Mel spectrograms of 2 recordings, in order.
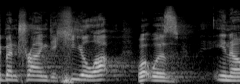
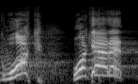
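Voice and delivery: whining believer; 7 semitones higher than usual. Retold or imitated. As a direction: plead like a toddler with God. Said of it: "we're like".

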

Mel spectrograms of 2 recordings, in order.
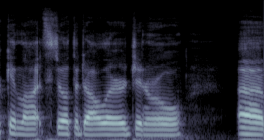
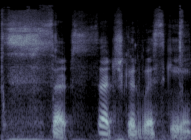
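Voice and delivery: hushed; 7 dB quieter, slower than usual. Real, not acted. Savoring whiskey, hushed.

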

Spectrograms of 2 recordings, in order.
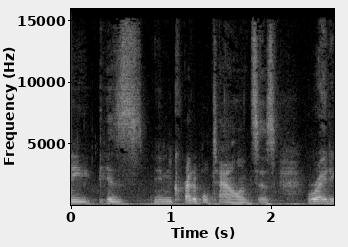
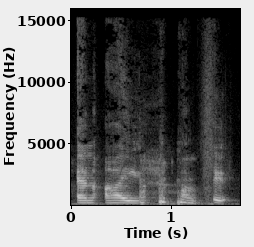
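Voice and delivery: ordinary talk

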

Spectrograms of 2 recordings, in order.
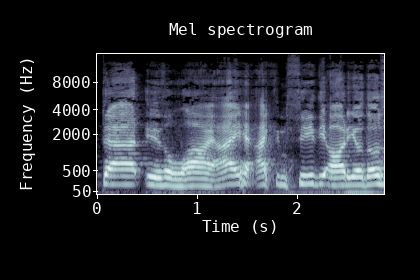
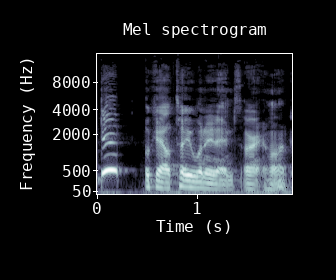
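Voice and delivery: usual speaking voice

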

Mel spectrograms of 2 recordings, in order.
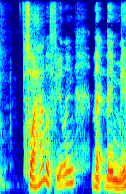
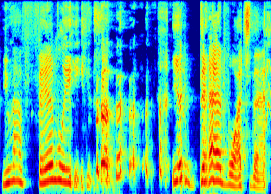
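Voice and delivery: slow, loud laughing taunt; 7 semitones higher, 7 dB louder, much slower than usual. Real, not acted. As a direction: drag it out while laughing. Mocking the losing team.

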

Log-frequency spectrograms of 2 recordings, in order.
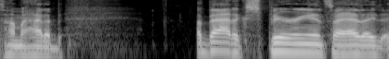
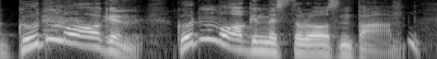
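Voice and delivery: high, slow German greeting; imitating Nico the driver; 4 semitones higher than usual. Mimicking his German driver greeting him each morning, high and slow. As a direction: sing out a cheery German good morning, higher and slow. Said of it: "Nico would pick me up and go".

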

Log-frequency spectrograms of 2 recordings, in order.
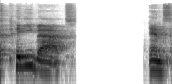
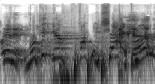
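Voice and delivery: laughing yell; 11 semitones higher than usual. Real, not acted. Host yelling at co-host.

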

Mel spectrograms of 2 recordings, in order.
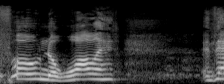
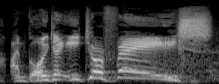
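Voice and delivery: slow, hammed-up monster shout; over-the-top monster; 3 dB louder, slower than usual. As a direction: go too far, gleefully menacing. Mummy escalates scaring kids.

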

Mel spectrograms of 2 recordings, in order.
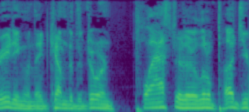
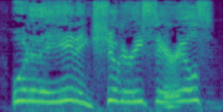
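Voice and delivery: put-on kid voice. Acting as the kid Brady.

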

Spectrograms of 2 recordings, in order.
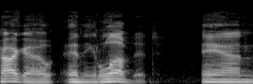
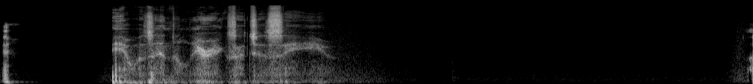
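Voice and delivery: breathy stage whisper, slowed down; drawn-out whisper; 4 dB quieter, slower than usual. Pretend. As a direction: hush it like a secret lyric. Whispered song-lyric quote.

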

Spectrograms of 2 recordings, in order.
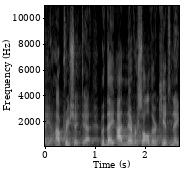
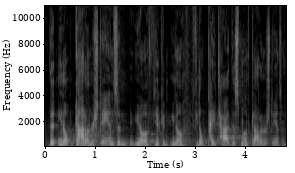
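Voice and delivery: softly quoted excuse; 3 semitones lower, 7 dB quieter than usual. Retold or imitated. Teacher quoted excusing herself.

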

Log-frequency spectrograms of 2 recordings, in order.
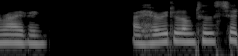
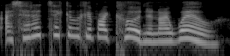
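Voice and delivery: higher, louder, mildly shaken promise; shaking voice; 6 semitones higher, 7 dB louder than usual. A narrator's reading. Woman resists the man's seduction, voice slightly shaking. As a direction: protest with a touch of unsteadiness. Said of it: "My voice shook".

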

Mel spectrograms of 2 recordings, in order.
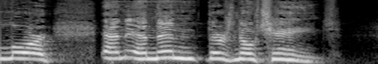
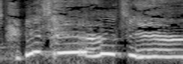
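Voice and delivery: a retold shout of joy, much higher and louder; excited shout; 8 semitones higher, 3 dB louder than usual. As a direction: burst in shouting the news. Running in with the check.

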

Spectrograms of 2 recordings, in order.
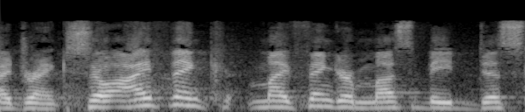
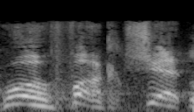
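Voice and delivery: higher, startled retold curse; 8 semitones higher, slower than usual. Cyclist reliving the moment a door swings open, startled. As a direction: blurt it out like the door just flew open.

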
